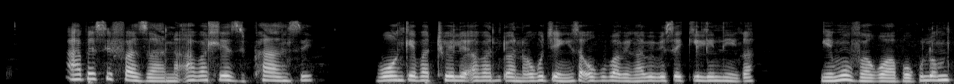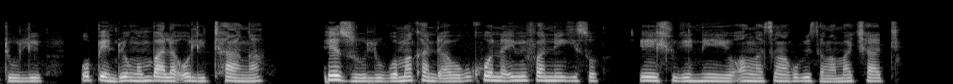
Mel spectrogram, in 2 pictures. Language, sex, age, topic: North Ndebele, female, 25-35, health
